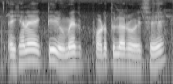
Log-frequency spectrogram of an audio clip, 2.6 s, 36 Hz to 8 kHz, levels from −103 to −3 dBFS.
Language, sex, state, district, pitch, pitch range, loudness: Bengali, male, West Bengal, Alipurduar, 130 Hz, 120-165 Hz, -17 LUFS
